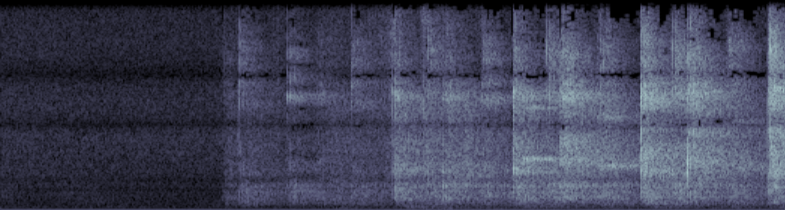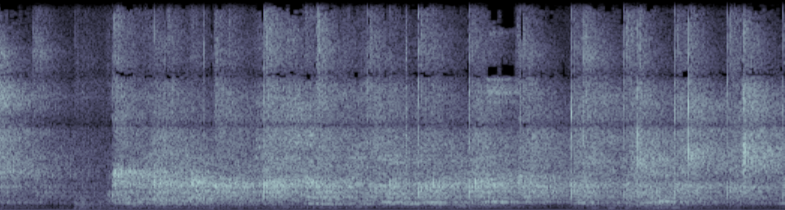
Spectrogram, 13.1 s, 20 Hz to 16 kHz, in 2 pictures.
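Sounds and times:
ping pong ball bouncing on table: 1.8s - 7.4s
ping pong ball hitting rackets: 1.8s - 7.4s, 9.1s - 13.0s.

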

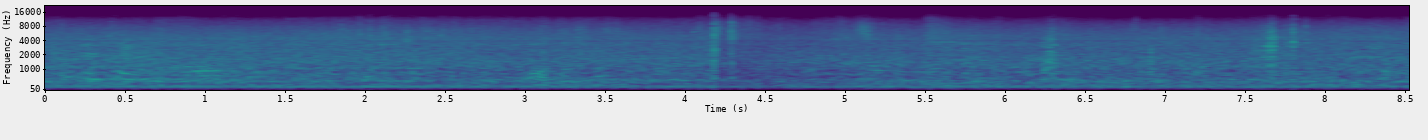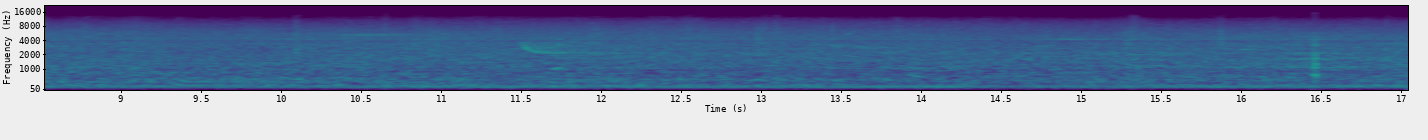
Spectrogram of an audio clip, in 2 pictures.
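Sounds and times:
distant road traffic hum: 0.0s - 17.0s.

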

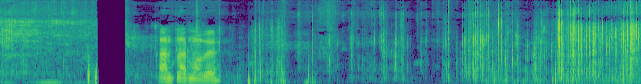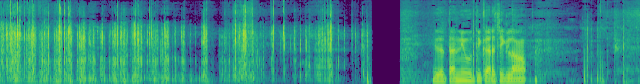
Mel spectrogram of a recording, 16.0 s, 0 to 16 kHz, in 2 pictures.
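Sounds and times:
plastic packet crinkling: 3.2s - 12.7s.

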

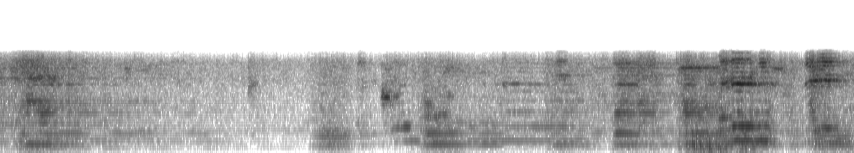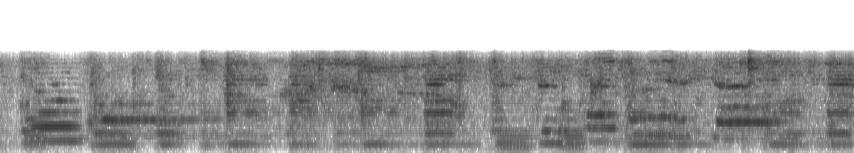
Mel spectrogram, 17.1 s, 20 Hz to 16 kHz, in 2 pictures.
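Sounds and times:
acoustic guitar strummed and picked: 0.0s - 17.0s
young woman singing: 3.7s - 6.0s, 6.9s - 11.3s, 13.5s - 17.0s.

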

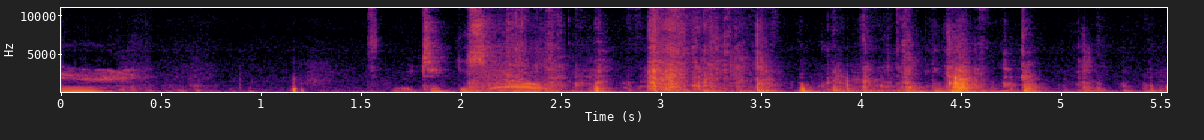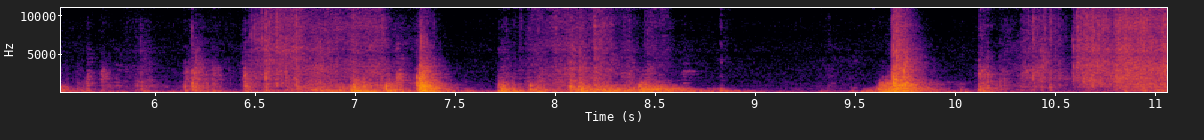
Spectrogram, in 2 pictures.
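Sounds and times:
rubbing and scraping cardboard box: 5.6s - 8.7s, 10.2s - 11.0s.

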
